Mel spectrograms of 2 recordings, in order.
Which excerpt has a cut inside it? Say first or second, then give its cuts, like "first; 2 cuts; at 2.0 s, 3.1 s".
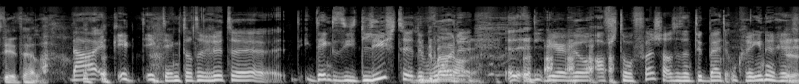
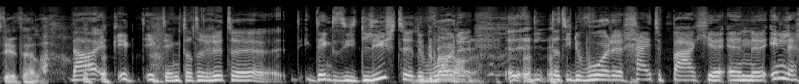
first; 1 cut; at 5.4 s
